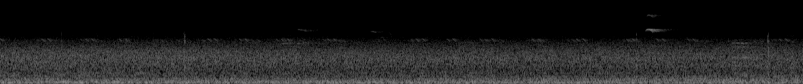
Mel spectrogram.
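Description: Outdoor ambience: a steady rushing background with a low rumble, over which a bird repeats a short, faint chirp about three times a second. A few brief higher bird calls come about three seconds in and again about six and a half seconds in.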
